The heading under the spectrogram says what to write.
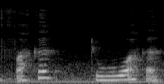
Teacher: So we're going to add BH before faka. The sound that BH makes, w, is going to take over or eclipse the sound of the F, and it'll become the new beginning sound of the word. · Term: eclipsis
